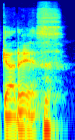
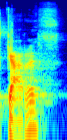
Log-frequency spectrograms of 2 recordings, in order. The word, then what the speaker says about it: Gareth: really should uh vocalize are we pronouncing your name correctly then is it GES no no it's it's Gareth oh G in a Welsh accent kind of Welsh accent there's there was um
